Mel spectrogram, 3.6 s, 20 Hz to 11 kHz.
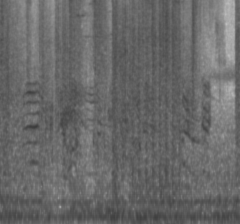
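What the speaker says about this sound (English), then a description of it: "Plus, small arms are slowly destroying it." Small arms fire crackles in a Company of Heroes 2 battle, dense rapid gunfire bursts layered over a constant rumbling game soundscape with no pause.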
